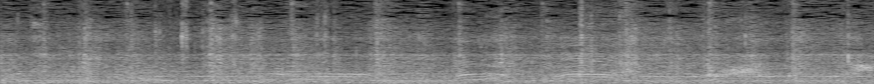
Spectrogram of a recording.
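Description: Loud, steady roar of wind and aircraft engine noise inside a plane's cabin in flight, with a few short, wavering high tones over it.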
